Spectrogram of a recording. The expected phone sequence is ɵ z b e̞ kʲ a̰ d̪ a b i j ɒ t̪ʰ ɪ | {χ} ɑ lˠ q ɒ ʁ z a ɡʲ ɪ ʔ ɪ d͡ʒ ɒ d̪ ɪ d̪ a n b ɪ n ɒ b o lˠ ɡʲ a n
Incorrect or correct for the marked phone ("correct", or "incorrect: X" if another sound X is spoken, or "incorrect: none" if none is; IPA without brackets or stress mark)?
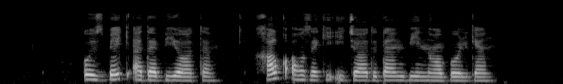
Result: correct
